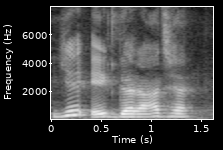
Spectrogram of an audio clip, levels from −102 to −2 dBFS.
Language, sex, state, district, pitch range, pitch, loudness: Hindi, female, Jharkhand, Ranchi, 200-230 Hz, 210 Hz, -15 LUFS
